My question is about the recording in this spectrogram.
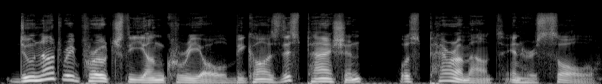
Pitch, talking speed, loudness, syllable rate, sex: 120 Hz, 140 wpm, -18 LUFS, 3.8 syllables/s, male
